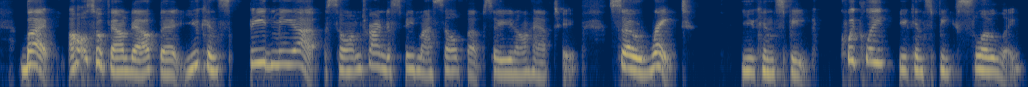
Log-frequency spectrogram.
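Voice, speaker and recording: With lively intonation, a woman talks at a moderate pace in a somewhat breathy voice at medium pitch. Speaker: college teacher. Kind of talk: recorded lecture. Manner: casual, filler words.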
